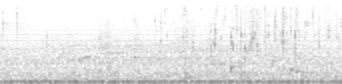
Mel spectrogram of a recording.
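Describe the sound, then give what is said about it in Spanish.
Running river water makes a faint, steady trickling and babbling with scattered droplet sounds over a low, constant hum. “Ahí va corriendo el agua.”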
